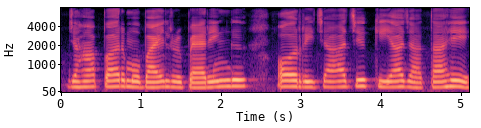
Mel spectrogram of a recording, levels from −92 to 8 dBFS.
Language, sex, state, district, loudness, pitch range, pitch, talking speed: Hindi, female, Madhya Pradesh, Bhopal, -12 LUFS, 190-210 Hz, 200 Hz, 105 wpm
